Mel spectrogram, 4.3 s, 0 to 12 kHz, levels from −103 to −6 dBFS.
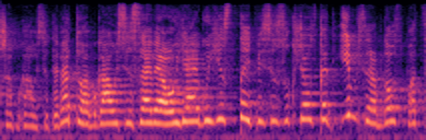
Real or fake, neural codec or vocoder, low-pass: real; none; 10.8 kHz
